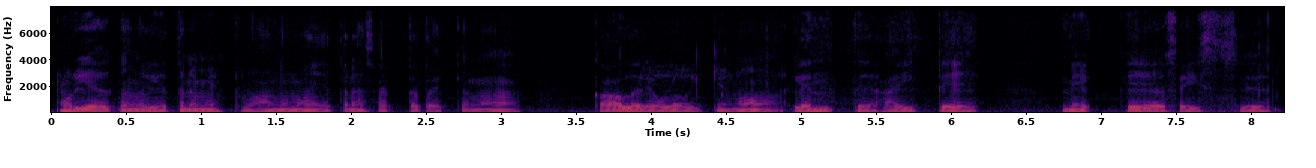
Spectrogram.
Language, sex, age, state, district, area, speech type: Tamil, male, 18-30, Tamil Nadu, Thanjavur, rural, spontaneous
